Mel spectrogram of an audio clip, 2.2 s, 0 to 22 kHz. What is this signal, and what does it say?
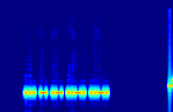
Morse code, heard as a keyed tone, about 53 wpm, 700 Hz. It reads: STAFF
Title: Sentences from Top 1200 Words - New Word Drill Alt - 50wpm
